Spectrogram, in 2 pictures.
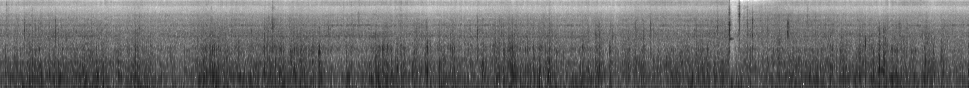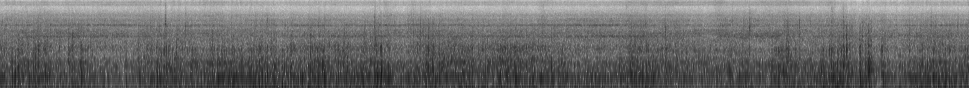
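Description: YT Capra mountain bike riding over a rocky dirt single track: a constant rattle of chain and frame over stones, tyres rolling on gravel, and wind on the microphone. One sharp click about eleven seconds in.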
